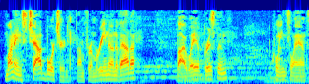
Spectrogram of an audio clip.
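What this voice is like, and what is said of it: Speaks with a noticeable accent. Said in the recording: “what a great accent.”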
